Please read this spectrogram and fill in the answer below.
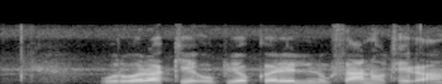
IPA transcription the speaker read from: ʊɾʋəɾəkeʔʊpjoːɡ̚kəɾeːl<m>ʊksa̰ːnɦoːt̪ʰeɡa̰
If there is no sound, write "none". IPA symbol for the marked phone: n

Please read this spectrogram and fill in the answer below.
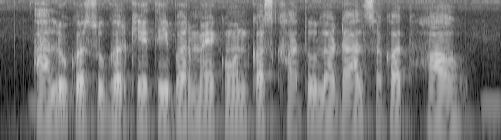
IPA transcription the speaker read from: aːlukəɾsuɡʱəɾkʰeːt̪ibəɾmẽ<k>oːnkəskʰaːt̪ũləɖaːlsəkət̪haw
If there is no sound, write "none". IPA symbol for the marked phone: k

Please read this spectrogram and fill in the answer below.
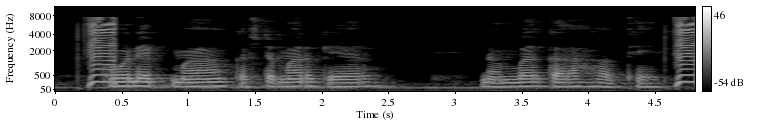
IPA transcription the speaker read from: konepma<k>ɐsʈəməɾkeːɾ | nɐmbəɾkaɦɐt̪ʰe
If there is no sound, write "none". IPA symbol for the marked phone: k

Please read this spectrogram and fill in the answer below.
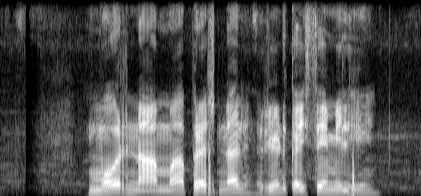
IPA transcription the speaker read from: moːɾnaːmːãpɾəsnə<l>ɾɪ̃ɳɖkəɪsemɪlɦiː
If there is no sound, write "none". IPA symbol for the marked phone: l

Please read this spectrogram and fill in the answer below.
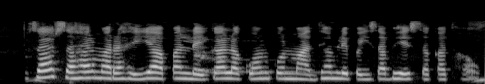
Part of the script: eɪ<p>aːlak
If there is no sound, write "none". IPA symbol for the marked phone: k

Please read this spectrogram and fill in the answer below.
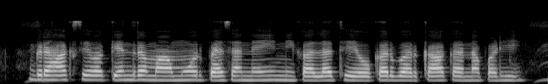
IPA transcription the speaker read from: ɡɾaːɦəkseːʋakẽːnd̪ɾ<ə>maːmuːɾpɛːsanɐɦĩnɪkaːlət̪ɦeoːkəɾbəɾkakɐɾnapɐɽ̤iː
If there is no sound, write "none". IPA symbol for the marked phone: ə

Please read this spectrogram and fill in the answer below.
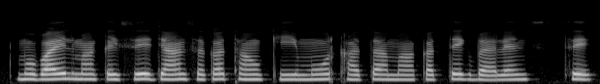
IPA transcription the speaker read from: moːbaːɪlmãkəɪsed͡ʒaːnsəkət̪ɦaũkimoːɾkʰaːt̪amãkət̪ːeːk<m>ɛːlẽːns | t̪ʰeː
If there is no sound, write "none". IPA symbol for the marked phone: b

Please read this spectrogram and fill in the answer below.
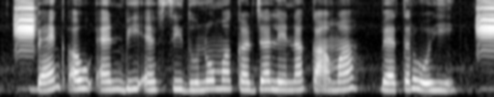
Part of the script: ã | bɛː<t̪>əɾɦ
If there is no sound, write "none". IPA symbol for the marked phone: t̪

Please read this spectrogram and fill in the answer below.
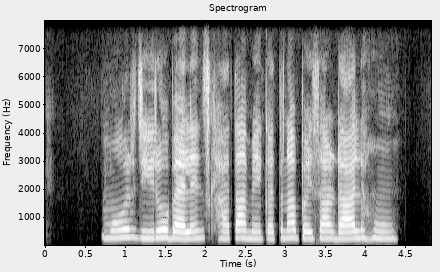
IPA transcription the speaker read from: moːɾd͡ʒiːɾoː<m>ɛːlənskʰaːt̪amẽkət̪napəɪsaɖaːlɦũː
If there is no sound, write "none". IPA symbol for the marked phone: b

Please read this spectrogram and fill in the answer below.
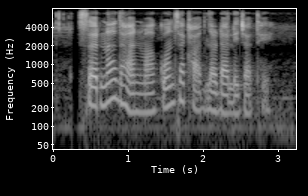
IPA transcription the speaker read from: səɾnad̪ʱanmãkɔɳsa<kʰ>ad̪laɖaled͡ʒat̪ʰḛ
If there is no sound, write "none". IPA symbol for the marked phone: kʰ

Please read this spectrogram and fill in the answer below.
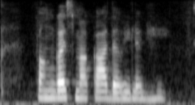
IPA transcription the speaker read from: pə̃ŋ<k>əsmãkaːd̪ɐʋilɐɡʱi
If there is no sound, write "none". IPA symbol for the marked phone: ɡ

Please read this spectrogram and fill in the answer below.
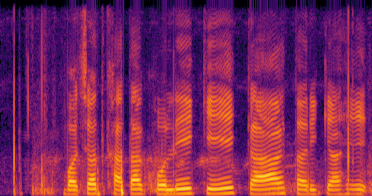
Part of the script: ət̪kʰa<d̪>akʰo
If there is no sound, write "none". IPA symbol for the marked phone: t̪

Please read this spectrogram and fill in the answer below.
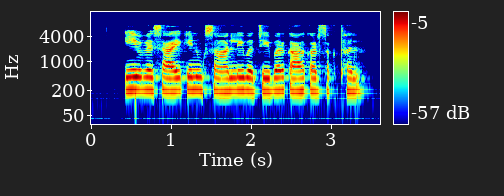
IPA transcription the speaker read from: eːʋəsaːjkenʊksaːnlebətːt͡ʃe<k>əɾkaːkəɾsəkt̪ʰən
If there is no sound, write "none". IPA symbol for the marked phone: p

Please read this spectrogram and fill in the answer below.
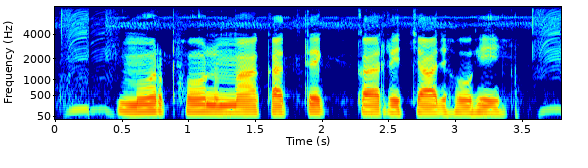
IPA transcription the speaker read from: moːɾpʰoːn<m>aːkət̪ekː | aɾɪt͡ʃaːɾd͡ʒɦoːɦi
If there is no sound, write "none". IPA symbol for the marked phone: m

